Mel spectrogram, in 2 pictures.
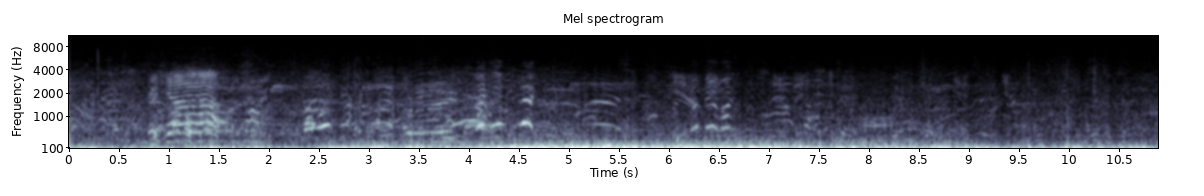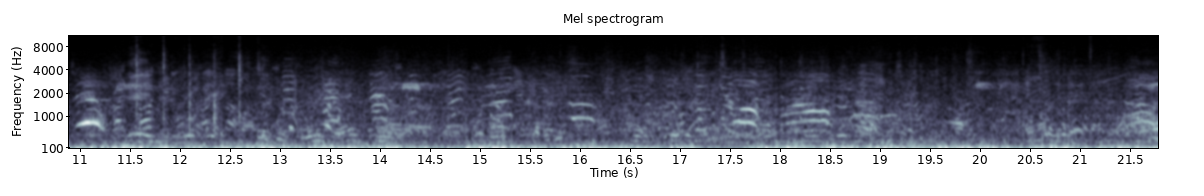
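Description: Men shout to each other outdoors, heard from a distance.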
